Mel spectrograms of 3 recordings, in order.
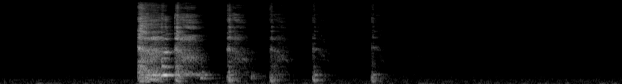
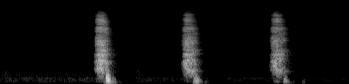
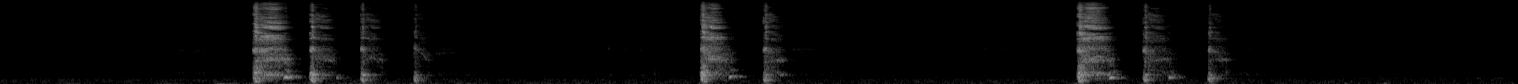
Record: {
  "cough_length": "6.2 s",
  "cough_amplitude": 11619,
  "cough_signal_mean_std_ratio": 0.28,
  "exhalation_length": "3.5 s",
  "exhalation_amplitude": 25559,
  "exhalation_signal_mean_std_ratio": 0.26,
  "three_cough_length": "15.2 s",
  "three_cough_amplitude": 8306,
  "three_cough_signal_mean_std_ratio": 0.29,
  "survey_phase": "alpha (2021-03-01 to 2021-08-12)",
  "age": "18-44",
  "gender": "Female",
  "wearing_mask": "No",
  "symptom_diarrhoea": true,
  "smoker_status": "Never smoked",
  "respiratory_condition_asthma": false,
  "respiratory_condition_other": false,
  "recruitment_source": "Test and Trace",
  "submission_delay": "2 days",
  "covid_test_result": "Positive",
  "covid_test_method": "RT-qPCR",
  "covid_ct_value": 18.6,
  "covid_ct_gene": "ORF1ab gene"
}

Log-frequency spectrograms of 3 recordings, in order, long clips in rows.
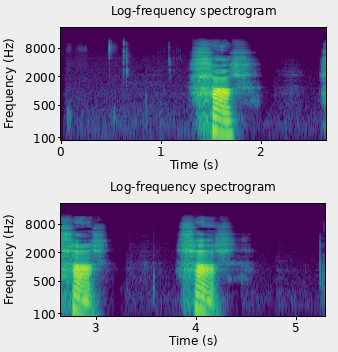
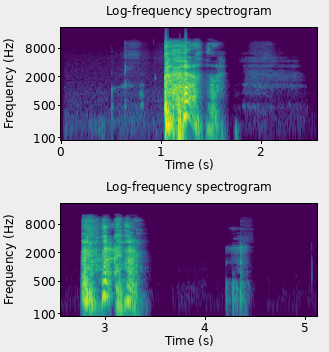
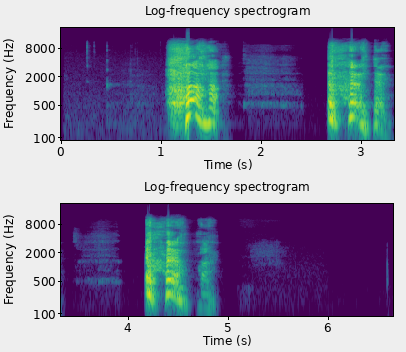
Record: {
  "exhalation_length": "5.3 s",
  "exhalation_amplitude": 29336,
  "exhalation_signal_mean_std_ratio": 0.27,
  "cough_length": "5.1 s",
  "cough_amplitude": 32768,
  "cough_signal_mean_std_ratio": 0.25,
  "three_cough_length": "6.7 s",
  "three_cough_amplitude": 32767,
  "three_cough_signal_mean_std_ratio": 0.3,
  "survey_phase": "beta (2021-08-13 to 2022-03-07)",
  "age": "45-64",
  "gender": "Male",
  "wearing_mask": "No",
  "symptom_cough_any": true,
  "symptom_runny_or_blocked_nose": true,
  "symptom_headache": true,
  "symptom_onset": "5 days",
  "smoker_status": "Never smoked",
  "respiratory_condition_asthma": false,
  "respiratory_condition_other": false,
  "recruitment_source": "REACT",
  "submission_delay": "1 day",
  "covid_test_result": "Positive",
  "covid_test_method": "RT-qPCR",
  "covid_ct_value": 23.5,
  "covid_ct_gene": "E gene",
  "influenza_a_test_result": "Negative",
  "influenza_b_test_result": "Negative"
}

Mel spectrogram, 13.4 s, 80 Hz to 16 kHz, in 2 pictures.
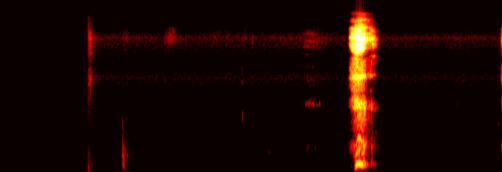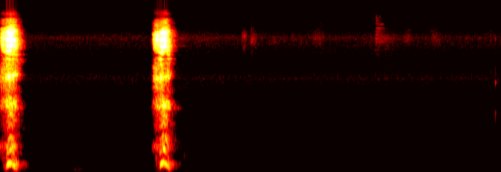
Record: {
  "exhalation_length": "13.4 s",
  "exhalation_amplitude": 18656,
  "exhalation_signal_mean_std_ratio": 0.18,
  "survey_phase": "alpha (2021-03-01 to 2021-08-12)",
  "age": "45-64",
  "gender": "Female",
  "wearing_mask": "No",
  "symptom_cough_any": true,
  "symptom_fatigue": true,
  "symptom_headache": true,
  "symptom_onset": "12 days",
  "smoker_status": "Never smoked",
  "respiratory_condition_asthma": false,
  "respiratory_condition_other": true,
  "recruitment_source": "REACT",
  "submission_delay": "2 days",
  "covid_test_result": "Negative",
  "covid_test_method": "RT-qPCR"
}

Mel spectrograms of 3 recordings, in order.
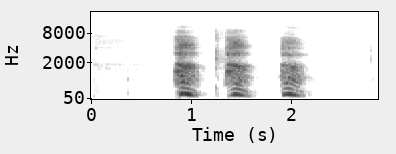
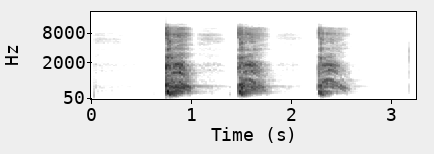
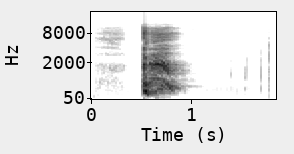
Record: {
  "exhalation_length": "2.9 s",
  "exhalation_amplitude": 9288,
  "exhalation_signal_mean_std_ratio": 0.38,
  "three_cough_length": "3.3 s",
  "three_cough_amplitude": 31862,
  "three_cough_signal_mean_std_ratio": 0.34,
  "cough_length": "1.9 s",
  "cough_amplitude": 32469,
  "cough_signal_mean_std_ratio": 0.34,
  "survey_phase": "beta (2021-08-13 to 2022-03-07)",
  "age": "45-64",
  "gender": "Female",
  "wearing_mask": "No",
  "symptom_none": true,
  "smoker_status": "Ex-smoker",
  "respiratory_condition_asthma": false,
  "respiratory_condition_other": false,
  "recruitment_source": "REACT",
  "submission_delay": "2 days",
  "covid_test_result": "Negative",
  "covid_test_method": "RT-qPCR",
  "influenza_a_test_result": "Negative",
  "influenza_b_test_result": "Negative"
}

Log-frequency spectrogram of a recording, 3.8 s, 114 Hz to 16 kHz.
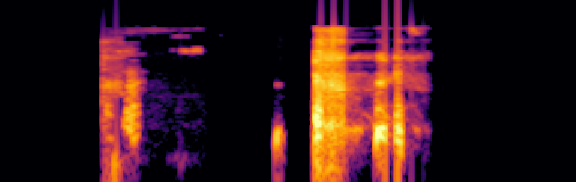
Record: {
  "cough_length": "3.8 s",
  "cough_amplitude": 27910,
  "cough_signal_mean_std_ratio": 0.22,
  "survey_phase": "beta (2021-08-13 to 2022-03-07)",
  "age": "18-44",
  "gender": "Female",
  "wearing_mask": "No",
  "symptom_cough_any": true,
  "symptom_new_continuous_cough": true,
  "symptom_runny_or_blocked_nose": true,
  "symptom_shortness_of_breath": true,
  "symptom_sore_throat": true,
  "symptom_fatigue": true,
  "symptom_fever_high_temperature": true,
  "symptom_headache": true,
  "symptom_change_to_sense_of_smell_or_taste": true,
  "symptom_loss_of_taste": true,
  "smoker_status": "Ex-smoker",
  "respiratory_condition_asthma": false,
  "respiratory_condition_other": false,
  "recruitment_source": "Test and Trace",
  "submission_delay": "1 day",
  "covid_test_result": "Positive",
  "covid_test_method": "RT-qPCR",
  "covid_ct_value": 15.0,
  "covid_ct_gene": "ORF1ab gene",
  "covid_ct_mean": 15.2,
  "covid_viral_load": "10000000 copies/ml",
  "covid_viral_load_category": "High viral load (>1M copies/ml)"
}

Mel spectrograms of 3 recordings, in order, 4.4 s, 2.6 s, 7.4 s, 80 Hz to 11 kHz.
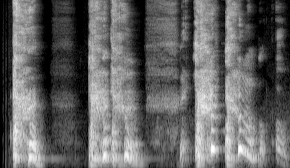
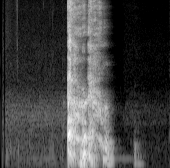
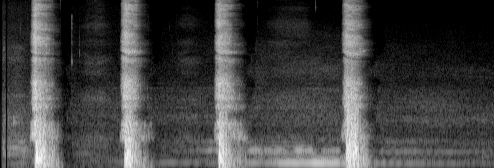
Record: {
  "three_cough_length": "4.4 s",
  "three_cough_amplitude": 32767,
  "three_cough_signal_mean_std_ratio": 0.51,
  "cough_length": "2.6 s",
  "cough_amplitude": 32768,
  "cough_signal_mean_std_ratio": 0.32,
  "exhalation_length": "7.4 s",
  "exhalation_amplitude": 32539,
  "exhalation_signal_mean_std_ratio": 0.3,
  "survey_phase": "beta (2021-08-13 to 2022-03-07)",
  "age": "18-44",
  "gender": "Female",
  "wearing_mask": "No",
  "symptom_cough_any": true,
  "symptom_runny_or_blocked_nose": true,
  "symptom_sore_throat": true,
  "symptom_abdominal_pain": true,
  "symptom_fatigue": true,
  "symptom_headache": true,
  "smoker_status": "Current smoker (1 to 10 cigarettes per day)",
  "respiratory_condition_asthma": false,
  "respiratory_condition_other": false,
  "recruitment_source": "Test and Trace",
  "submission_delay": "2 days",
  "covid_test_result": "Positive",
  "covid_test_method": "ePCR"
}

